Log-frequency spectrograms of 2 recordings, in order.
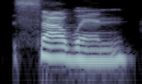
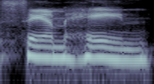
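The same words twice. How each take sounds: First: The word is said with its traditional pronunciation. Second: The word is sounded out literally, letter by letter. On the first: The speaker calls it right. "It's Samhain" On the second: The speaker calls it wrong. "it's spelled Samhain, but that's not how you say it"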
